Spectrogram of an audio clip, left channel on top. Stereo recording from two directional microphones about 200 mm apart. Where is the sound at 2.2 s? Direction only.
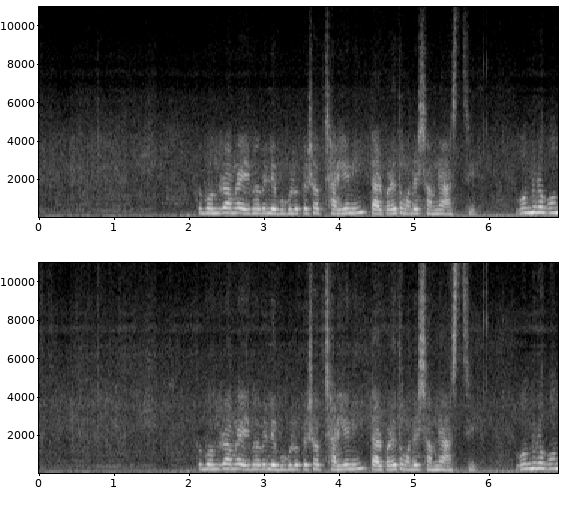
10° right (ahead or behind).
